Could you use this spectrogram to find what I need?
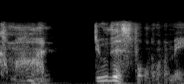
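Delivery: soft, hushed whisper. Voicing a character pressed against a crate, talking to his gun: whispering to a gun. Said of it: "whispers to it".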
